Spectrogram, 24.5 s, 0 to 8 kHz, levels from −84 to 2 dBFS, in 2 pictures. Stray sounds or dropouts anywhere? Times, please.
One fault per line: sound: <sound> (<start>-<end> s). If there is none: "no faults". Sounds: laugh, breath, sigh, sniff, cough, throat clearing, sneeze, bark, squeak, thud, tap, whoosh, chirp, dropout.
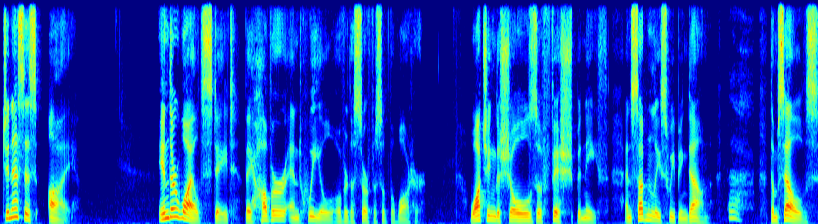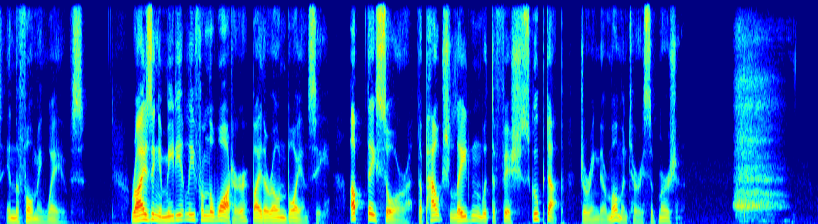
sound: sigh (10.9-11.3 s)
sound: sigh (23.2-24.2 s)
